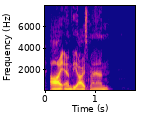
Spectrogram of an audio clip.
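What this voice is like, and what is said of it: Stephen Hawking synthesized-voice impression. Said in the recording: “Is it true that Stephen Hawkins did the voice for Val Kilmer? ... do the voice. Do the voice.”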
